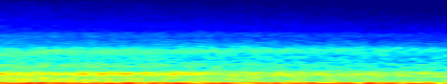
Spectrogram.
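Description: Electronic techno track outro: a sustained low rumbling drone with a haze of noise and no beat, slowly fading.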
